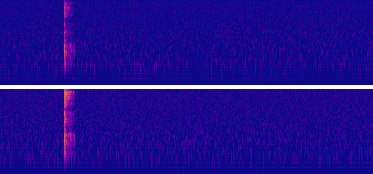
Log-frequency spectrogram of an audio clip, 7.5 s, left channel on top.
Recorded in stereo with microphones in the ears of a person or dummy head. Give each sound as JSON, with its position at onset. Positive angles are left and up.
{"t": 1.3, "sound": "breaking glass", "side_deg": -60}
